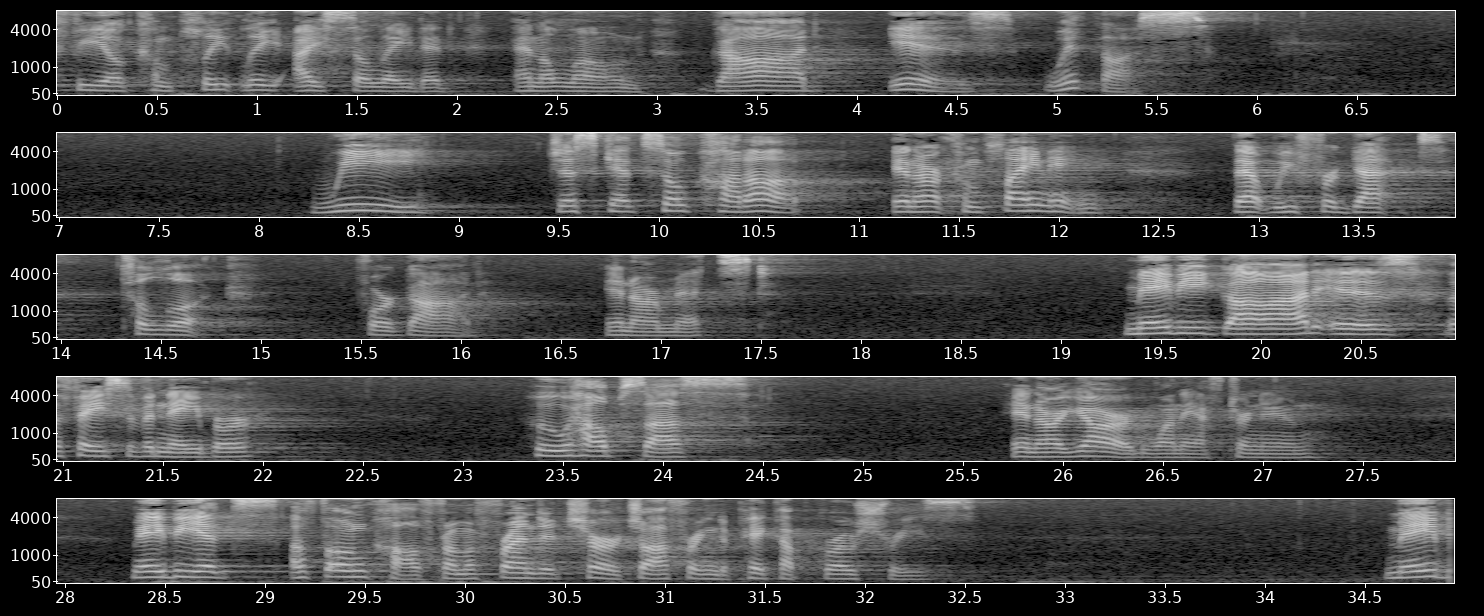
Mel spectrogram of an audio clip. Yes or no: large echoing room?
yes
